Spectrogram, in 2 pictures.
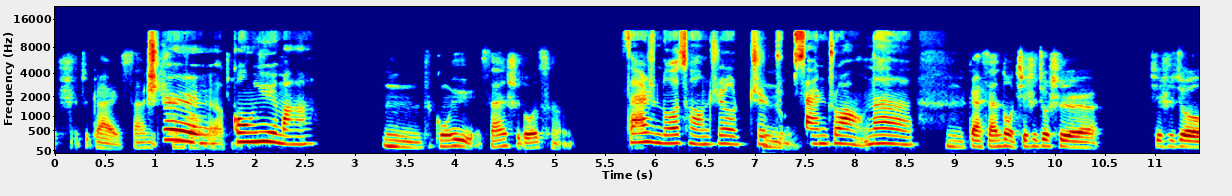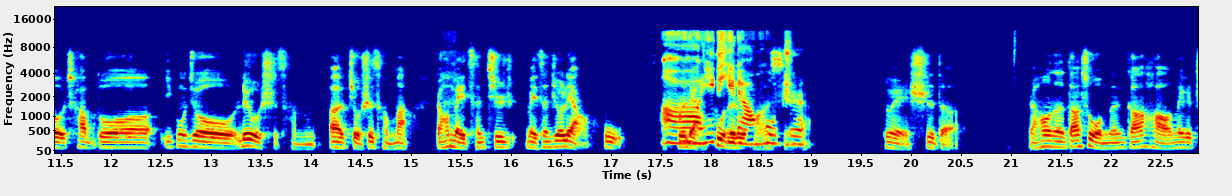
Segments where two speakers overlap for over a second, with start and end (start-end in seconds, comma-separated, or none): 0.9-2.1, 17.6-18.9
